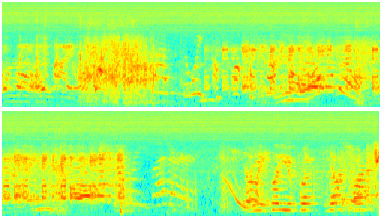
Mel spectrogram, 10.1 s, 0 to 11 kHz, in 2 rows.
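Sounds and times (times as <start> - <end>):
robotic toy frog electronic voice: 2.0 - 6.6.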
